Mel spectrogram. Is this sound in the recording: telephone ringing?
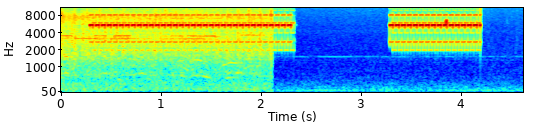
yes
